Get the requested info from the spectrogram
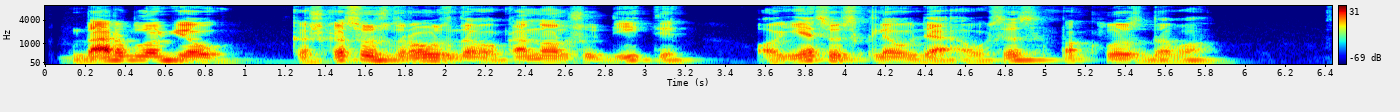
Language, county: Lithuanian, Vilnius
